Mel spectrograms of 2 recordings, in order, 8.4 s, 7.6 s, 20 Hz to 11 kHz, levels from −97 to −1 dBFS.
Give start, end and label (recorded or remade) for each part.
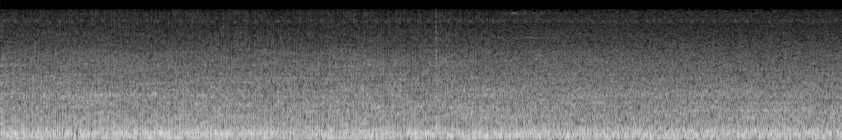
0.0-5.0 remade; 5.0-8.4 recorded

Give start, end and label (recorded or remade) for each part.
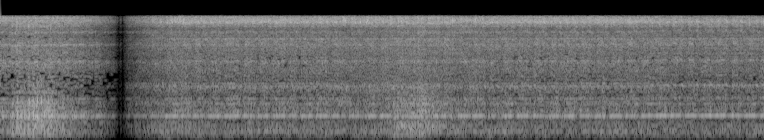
0.0-1.2 recorded; 1.2-1.9 remade; 1.9-3.4 recorded; 3.4-4.9 remade; 4.9-7.6 recorded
